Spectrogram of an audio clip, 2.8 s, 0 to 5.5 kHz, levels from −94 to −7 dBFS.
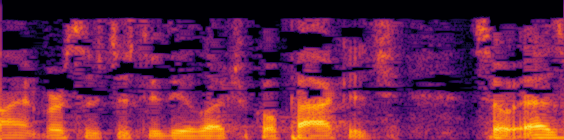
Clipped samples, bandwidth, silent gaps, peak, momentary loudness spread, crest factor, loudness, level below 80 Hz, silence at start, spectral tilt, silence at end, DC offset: under 0.1%; 5 kHz; none; -4 dBFS; 12 LU; 20 dB; -24 LUFS; -48 dBFS; 0 s; -8.5 dB/octave; 0 s; under 0.1%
